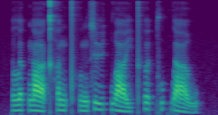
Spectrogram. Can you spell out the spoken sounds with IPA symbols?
l ɐ˧ k̚ ŋ aː˨˩ kʰ ɐ˨ n pʰ ʊ˨˥ ŋ s yː˧ t̚ w aː˨˩ j pʰ ɵ˥ t̚ kʷ ɪ˥ k̚ l aː˨˩ w

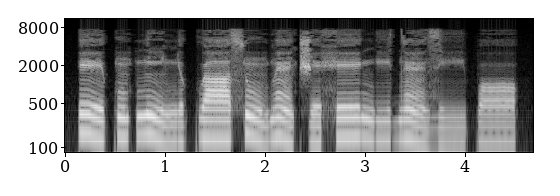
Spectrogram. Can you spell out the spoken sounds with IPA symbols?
eː˦˨ kʷ ũ˧ p n ĩ˦˨ ɲ ə˨ kʷ aː˧ s ũ˦˨ b ɛ̃˦˨ t͡ʃ e˨ h eː˦ ŋ i˧ d ɛ̃˦˨ z iː˨ p ɔ˧

